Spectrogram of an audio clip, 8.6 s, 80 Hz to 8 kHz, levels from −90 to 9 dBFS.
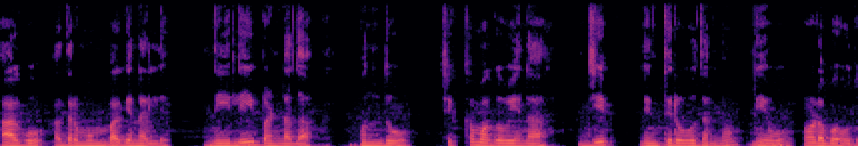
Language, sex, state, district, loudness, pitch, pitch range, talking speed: Kannada, male, Karnataka, Mysore, -27 LUFS, 135 Hz, 130-145 Hz, 85 wpm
